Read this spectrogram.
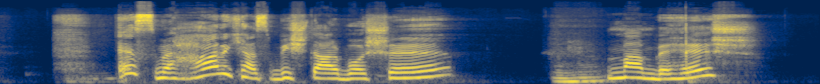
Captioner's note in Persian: صدای خرناس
